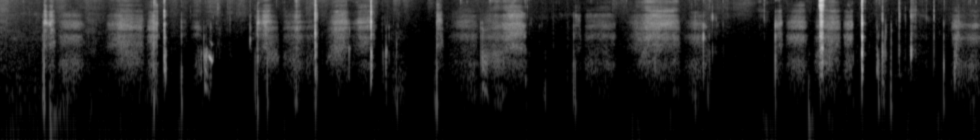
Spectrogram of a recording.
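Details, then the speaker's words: Baby girl breastfeeding, recorded in an anechoic chamber: soft wet suckling clicks and gulps with audible breathing, baby pausing a few seconds after each swallow; normal nutritive sucking and swallowing. "And once again In addition to suckling and swallowing we can also hear breathing. Baby pauses for few seconds after each swallow."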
